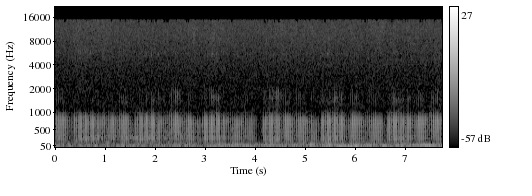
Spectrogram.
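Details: A baby kitten purrs in a deep, even rumble, each inhale and exhale forming pulses roughly a second apart, quiet and clean throughout.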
